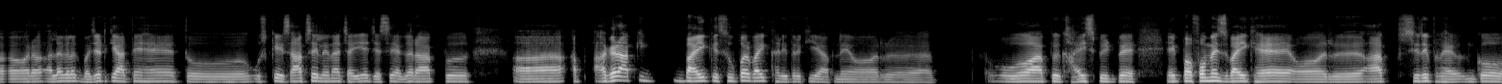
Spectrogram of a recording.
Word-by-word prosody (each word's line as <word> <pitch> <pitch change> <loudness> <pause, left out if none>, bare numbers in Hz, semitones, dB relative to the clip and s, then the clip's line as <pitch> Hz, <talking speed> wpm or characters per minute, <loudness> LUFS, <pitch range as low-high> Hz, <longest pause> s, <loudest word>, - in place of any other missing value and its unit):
और 130 +1 -1
अलग-अलग 140 +3 -1
बजट 145 +5 -2
के 155 - 0
आते 145 0 0
हैं 140 0 -4
तो, 120 -1 -5
उसके 130 +4 -4
हिसाब 140 +1 +1
से 160 - +1
लेना 145 0 -1
चाहिए 135 +1 -2
जैसे 130 +2 -4
अगर 135 +1 -2
आप 130 +1 -2 0.6
अ, - - -6
अप 135 +2 0 0.4
आपकी 180 -2 +3 0.4
बाइक 160 +2 +5
सुपर 160 +2 +1
बाइक 160 -1 +1
खरीद 130 -1 -4
रखी 130 +2 -7
है 130 - -2
आपने 120 +1 -6
और 115 0 -7 1.0
वो 135 -1 -3
आप 135 -1 +5 0.2
हाई 125 +4 -1
स्पीड 135 -2 -3
पर 140 -3 +2 0.4
एक 140 0 0
परफॉर्मेंस 160 +2 +6
बाइक 145 0 +4
है 135 0 +3
और 120 0 -2 0.3
आप 130 +1 0
सिर्फ 145 -2 -1
उनको 130 +2 -2
135 Hz, 155 wpm, -21 LUFS, 130-145 Hz, 1.0 s, परफॉर्मेंस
